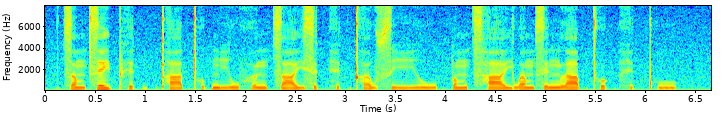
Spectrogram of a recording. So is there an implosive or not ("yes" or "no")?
no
